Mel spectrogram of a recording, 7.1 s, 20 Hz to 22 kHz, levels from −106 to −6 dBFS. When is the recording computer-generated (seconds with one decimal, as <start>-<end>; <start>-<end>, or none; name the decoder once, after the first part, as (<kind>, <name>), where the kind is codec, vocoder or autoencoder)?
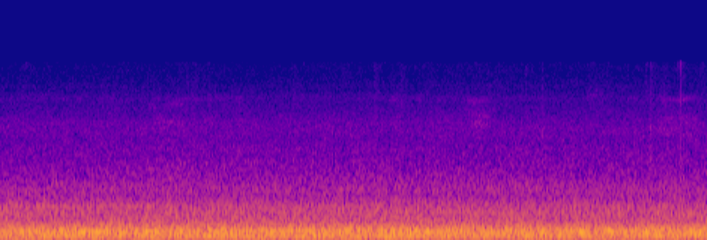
2.1-3.3 (autoencoder, DAC-VAE); 6.1-7.1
